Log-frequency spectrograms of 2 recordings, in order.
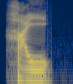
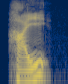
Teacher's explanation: to be is pronounced with a low, level tone, and to be located is pronounced with a mid-rising tone.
